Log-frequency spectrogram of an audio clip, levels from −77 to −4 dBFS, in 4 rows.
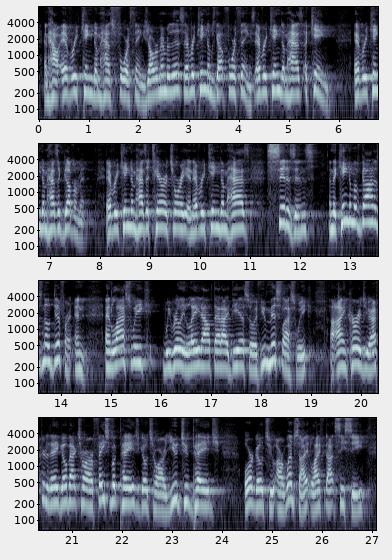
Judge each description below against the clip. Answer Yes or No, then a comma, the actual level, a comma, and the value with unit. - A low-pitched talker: No, high, 200 Hz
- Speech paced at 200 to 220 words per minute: No, average, 180 wpm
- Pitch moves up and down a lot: No, average, 3.3 semitones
